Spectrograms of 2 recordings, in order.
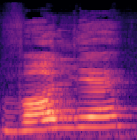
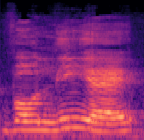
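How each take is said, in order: First: The middle sounds join in one smooth glide. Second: An extra vowel sound is added before the ending. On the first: The speaker calls it right. "but rather there's this beautiful glide" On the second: The speaker calls it wrong. "be careful not to add an extra vowel in there"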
